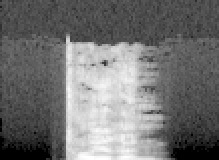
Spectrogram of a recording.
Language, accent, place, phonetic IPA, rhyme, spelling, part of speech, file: German, Germany, Berlin, [ˈtɔɪ̯ʁən], -ɔɪ̯ʁən, teuren, adjective, De-teuren.ogg
- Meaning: inflection of teuer: 1. strong genitive masculine/neuter singular 2. weak/mixed genitive/dative all-gender singular 3. strong/weak/mixed accusative masculine singular 4. strong dative plural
